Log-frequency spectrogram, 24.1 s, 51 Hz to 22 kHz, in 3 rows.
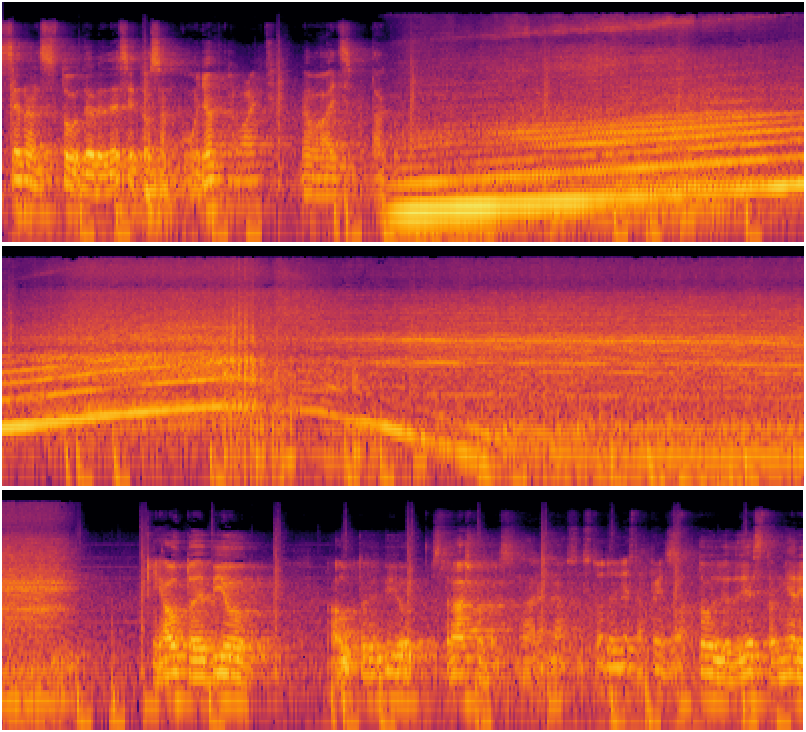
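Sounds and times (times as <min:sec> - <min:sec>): car engine revving at full throttle: 0:03.8 - 0:16.8.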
